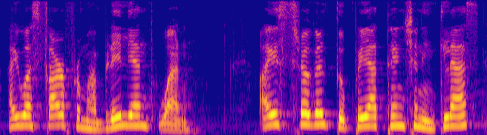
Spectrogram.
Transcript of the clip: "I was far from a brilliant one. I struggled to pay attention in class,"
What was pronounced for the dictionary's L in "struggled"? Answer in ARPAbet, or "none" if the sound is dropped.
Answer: L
